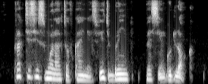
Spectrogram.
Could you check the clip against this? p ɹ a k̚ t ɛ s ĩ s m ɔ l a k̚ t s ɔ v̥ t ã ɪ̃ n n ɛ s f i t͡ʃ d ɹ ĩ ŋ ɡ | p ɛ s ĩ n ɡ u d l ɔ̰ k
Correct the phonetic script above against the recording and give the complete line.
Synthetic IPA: p ɹ a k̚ t i s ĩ s m ɔ l a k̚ t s ɔ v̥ k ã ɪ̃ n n ɛ s f i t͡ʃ b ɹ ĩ ŋ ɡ | p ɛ s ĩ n ɡ u d l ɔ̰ k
